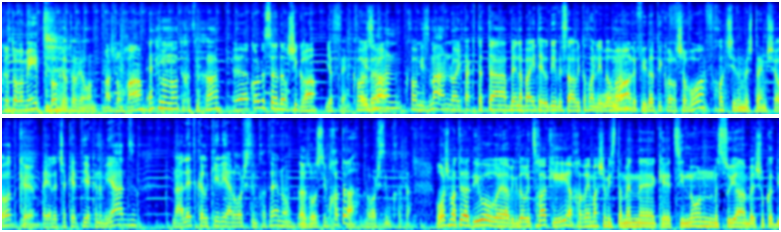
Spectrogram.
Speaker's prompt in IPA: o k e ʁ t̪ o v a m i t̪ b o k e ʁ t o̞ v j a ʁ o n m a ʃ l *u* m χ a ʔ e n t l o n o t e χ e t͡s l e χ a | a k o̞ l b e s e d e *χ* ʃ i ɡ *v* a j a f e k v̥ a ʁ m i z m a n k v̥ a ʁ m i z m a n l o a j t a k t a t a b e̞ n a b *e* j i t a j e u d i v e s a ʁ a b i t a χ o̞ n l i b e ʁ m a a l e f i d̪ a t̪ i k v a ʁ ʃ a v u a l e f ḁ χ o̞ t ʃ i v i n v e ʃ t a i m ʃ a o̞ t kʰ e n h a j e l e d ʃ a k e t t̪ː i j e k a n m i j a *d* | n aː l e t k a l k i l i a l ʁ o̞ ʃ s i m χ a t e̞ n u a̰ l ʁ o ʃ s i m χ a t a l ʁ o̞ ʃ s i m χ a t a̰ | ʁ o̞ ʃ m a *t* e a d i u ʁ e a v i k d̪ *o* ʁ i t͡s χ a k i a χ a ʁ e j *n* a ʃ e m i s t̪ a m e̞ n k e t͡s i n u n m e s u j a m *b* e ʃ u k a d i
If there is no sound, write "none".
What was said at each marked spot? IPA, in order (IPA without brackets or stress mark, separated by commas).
o, ʁ, ʁ, a, d, t, o, m, b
